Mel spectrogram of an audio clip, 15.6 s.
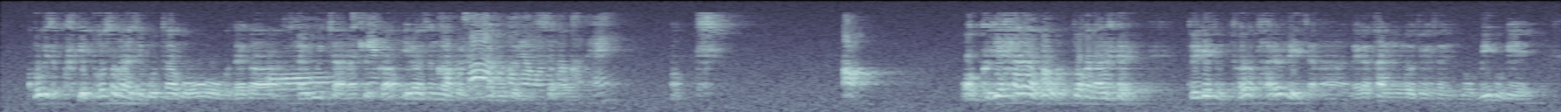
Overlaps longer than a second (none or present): present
